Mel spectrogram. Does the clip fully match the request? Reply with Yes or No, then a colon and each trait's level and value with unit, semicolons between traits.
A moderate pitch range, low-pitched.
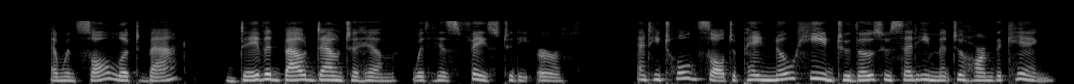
No: average, 3.2 semitones; high, 195 Hz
